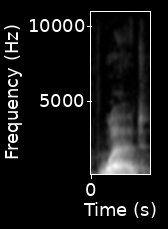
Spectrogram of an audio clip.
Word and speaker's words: word: word world and work now you're probably mispronouncing these words because you are looking at the o r and you're trying to pronounce the vowel sound o like in do but this is incorrect the vowel sound is actually uh as in her work world word uh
